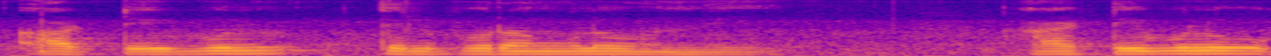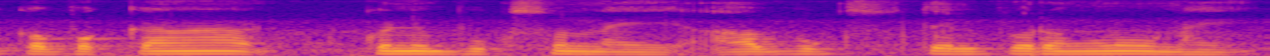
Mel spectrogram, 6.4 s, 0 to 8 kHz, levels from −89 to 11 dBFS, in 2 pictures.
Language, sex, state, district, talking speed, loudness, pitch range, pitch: Telugu, male, Telangana, Hyderabad, 160 wpm, -16 LUFS, 135-145 Hz, 140 Hz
